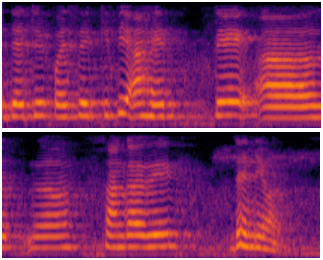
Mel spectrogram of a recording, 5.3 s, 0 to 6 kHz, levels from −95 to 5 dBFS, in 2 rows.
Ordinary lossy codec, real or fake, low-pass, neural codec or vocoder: none; fake; 5.4 kHz; codec, 16 kHz, 16 kbps, FunCodec, trained on LibriTTS, 50 frames a second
